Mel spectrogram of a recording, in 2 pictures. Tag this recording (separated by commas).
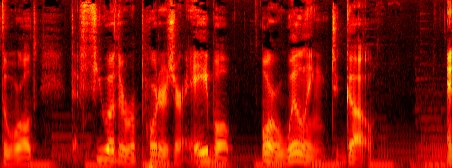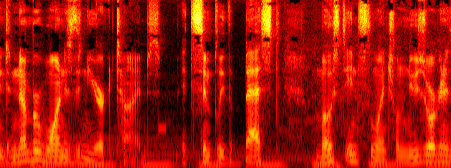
Music, Speech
